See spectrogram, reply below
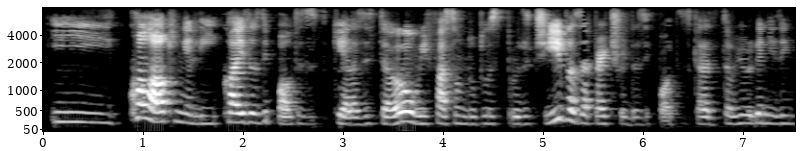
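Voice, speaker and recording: Brazilian woman teacher, gravelly edge, lecture-style explaining, roomy muffled recording. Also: medium pitch. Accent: Brazilian Portuguese. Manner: explanatory, frequent "né?" tag questions. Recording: echoey room, dull lo-fi sound.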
